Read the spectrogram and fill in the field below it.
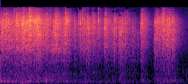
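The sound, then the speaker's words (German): Five dice rattling and clattering together for a couple of seconds as they are shuffled and drawn, a dense jumble of small hard clicks with a few sharper knocks near the end. No one speaks. “Ich ziehe jetzt wieder fünf Würfel.”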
